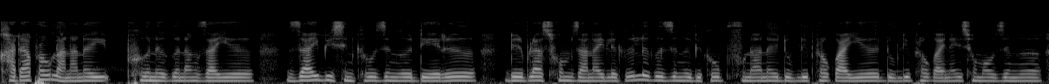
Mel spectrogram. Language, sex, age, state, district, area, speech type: Bodo, female, 30-45, Assam, Chirang, rural, spontaneous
